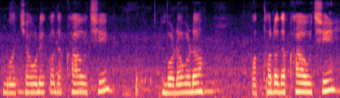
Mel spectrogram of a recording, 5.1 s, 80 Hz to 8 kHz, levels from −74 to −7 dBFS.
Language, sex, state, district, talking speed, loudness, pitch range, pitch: Odia, female, Odisha, Khordha, 80 wpm, -15 LUFS, 210-230 Hz, 215 Hz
